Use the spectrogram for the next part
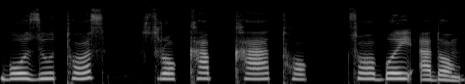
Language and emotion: Bodo, neutral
